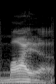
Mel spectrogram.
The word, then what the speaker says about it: Maia: that he's been designing called Maya or he pronounces it may whatever it is I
